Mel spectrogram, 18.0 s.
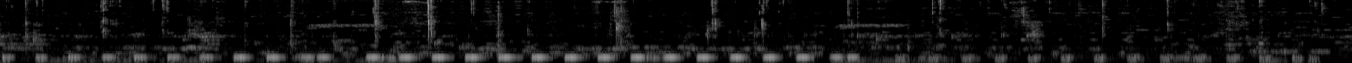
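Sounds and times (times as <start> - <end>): mouth clicks: 0.0 - 17.8
person chewing food: 3.8 - 7.1, 8.0 - 8.6, 9.3 - 10.5, 11.1 - 14.0.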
